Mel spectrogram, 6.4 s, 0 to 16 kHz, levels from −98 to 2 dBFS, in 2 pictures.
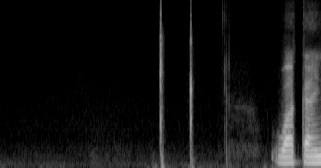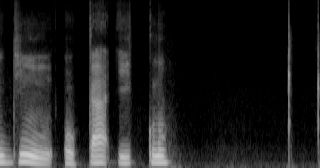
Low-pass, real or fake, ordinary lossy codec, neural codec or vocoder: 14.4 kHz; fake; Opus, 16 kbps; autoencoder, 48 kHz, 32 numbers a frame, DAC-VAE, trained on Japanese speech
